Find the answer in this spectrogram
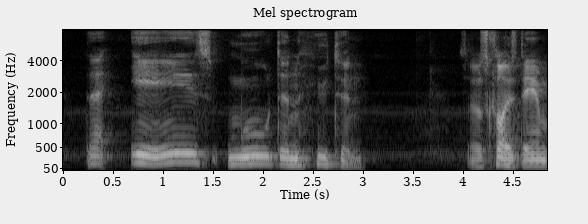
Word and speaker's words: Muldenhütten: That is Muldenhütten.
